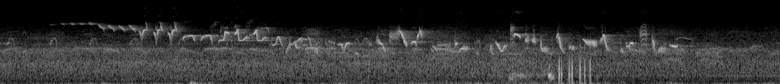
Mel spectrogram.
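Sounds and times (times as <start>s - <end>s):
garden warbler singing: 1.0s - 6.9s.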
